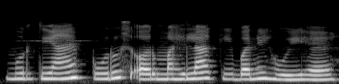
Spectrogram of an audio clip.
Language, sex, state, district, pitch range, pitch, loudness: Hindi, female, Jharkhand, Garhwa, 235-265 Hz, 255 Hz, -13 LUFS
